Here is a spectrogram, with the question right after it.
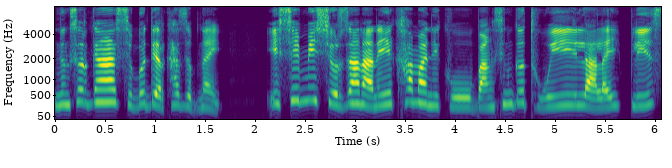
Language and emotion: Bodo, angry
